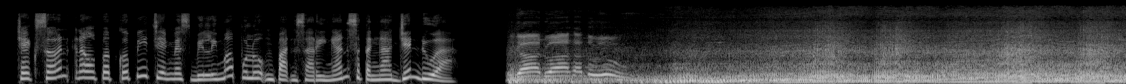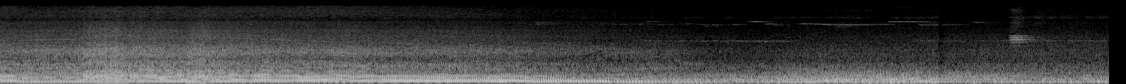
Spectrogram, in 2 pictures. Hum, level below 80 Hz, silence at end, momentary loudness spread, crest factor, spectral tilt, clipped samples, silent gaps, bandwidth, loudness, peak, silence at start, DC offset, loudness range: none; -40 dBFS; 0.2 s; 8 LU; 14 dB; -7 dB/octave; under 0.1%; 4.77-5.05 s; 17 kHz; -22 LUFS; -6 dBFS; 0.2 s; under 0.1%; 6 LU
